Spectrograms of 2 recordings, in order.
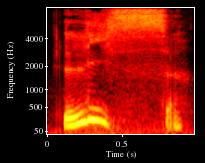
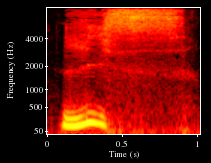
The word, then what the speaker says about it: lisse: Lisse. Double S here, so it's really a strong S. Lisse. Okay, don't insist on the final E.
